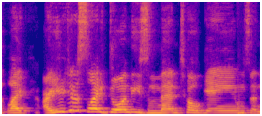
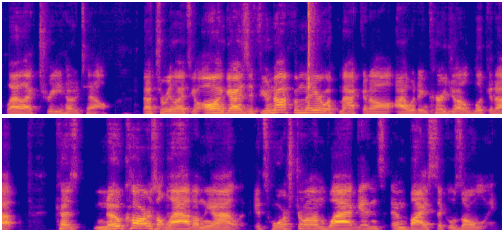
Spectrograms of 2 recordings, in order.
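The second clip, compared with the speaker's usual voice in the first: normal talking voice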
